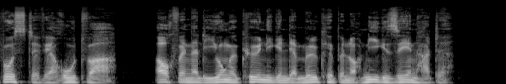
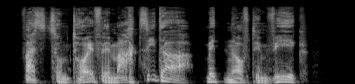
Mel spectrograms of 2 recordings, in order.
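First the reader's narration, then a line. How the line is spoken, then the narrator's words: Whispering. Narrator (German): flüsterte TomTom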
